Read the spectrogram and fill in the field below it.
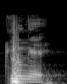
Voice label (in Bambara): "tulonke", Bambara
